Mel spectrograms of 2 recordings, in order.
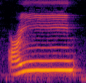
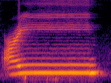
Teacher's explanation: عین یہ ناک میں ہے, عین یہ منہ کے اندر ہے. یہ والی آواز دینی ہے آپ نے.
